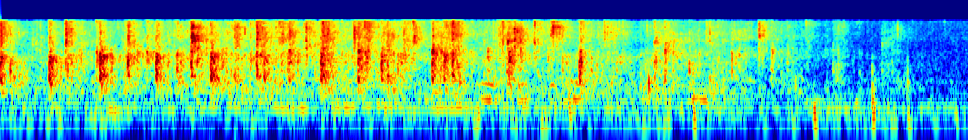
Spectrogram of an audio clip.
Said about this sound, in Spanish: Un aplauso para él.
